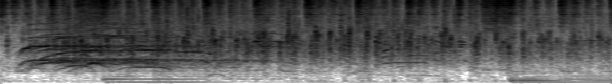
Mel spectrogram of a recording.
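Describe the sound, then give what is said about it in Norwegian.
A crowd at Workwork in Trondheim claps loudly and steadily for several seconds to welcome Kristoffer Hivju, with whoops and rising cheers ringing out over the applause, most noticeably near the start. “Stor applaus!”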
